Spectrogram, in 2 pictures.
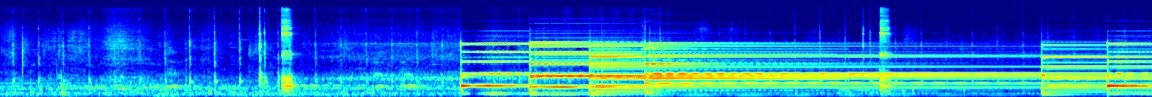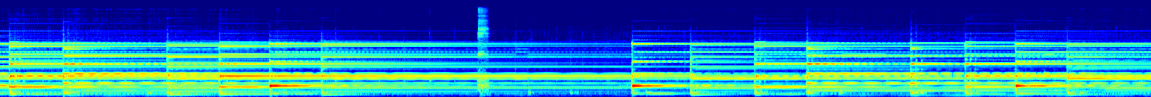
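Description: A mechanical mantel clock chiming. From about six seconds in, its hammers strike a melody on the steel rod gongs, one note about every second in repeated phrases, each note ringing on and overlapping the next.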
